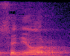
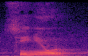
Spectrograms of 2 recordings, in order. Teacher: Por eso que un quecho hablante no dice señor, sino como dice señur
